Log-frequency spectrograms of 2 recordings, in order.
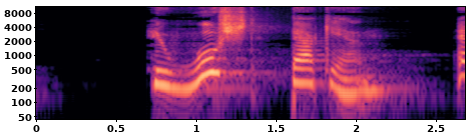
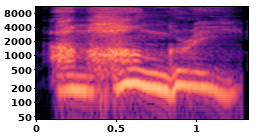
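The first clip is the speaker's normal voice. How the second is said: low, slow genie growl; deep slow monster growl; 5 semitones lower, slower than usual. A narrator's reading. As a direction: rumble it like a starving giant. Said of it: "he growled".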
